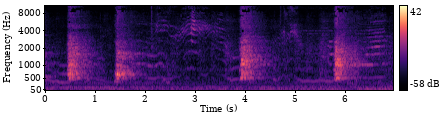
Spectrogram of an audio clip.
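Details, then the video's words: Two rescued baby kittens quarrel over food, trading four short, harsh spitting growls spaced about one to two seconds apart, with faint low background hum between bursts. "2 baby kittens fighting with each other to find a winner for food!"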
